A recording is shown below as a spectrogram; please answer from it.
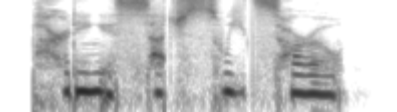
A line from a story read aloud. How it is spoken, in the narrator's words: Daisy Chain whispered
